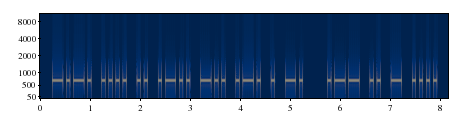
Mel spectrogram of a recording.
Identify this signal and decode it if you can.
Morse code, heard as a keyed tone, about 17 wpm, 700 Hz. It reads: CHILDREN WITH
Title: Sentences from Top 1400 Words 17wpm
